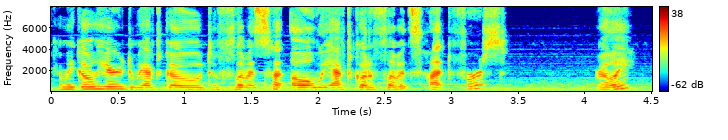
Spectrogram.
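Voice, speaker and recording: A woman's voice: on the low side, quick pace, pushed and bright, soft background music. A woman giving casual, playful let's play commentary, chatting to herself and to the game as she goes. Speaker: gaming video host.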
